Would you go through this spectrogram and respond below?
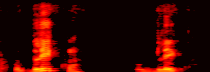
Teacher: se eu movo essa sílaba tônica do pu pro bli, fica publico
